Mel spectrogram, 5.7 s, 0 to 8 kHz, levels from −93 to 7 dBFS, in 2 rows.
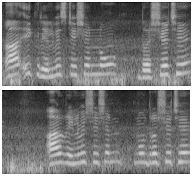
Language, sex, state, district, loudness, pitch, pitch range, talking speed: Gujarati, female, Maharashtra, Mumbai Suburban, -18 LUFS, 300 Hz, 275-315 Hz, 135 wpm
